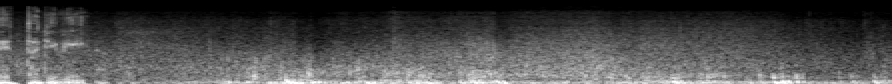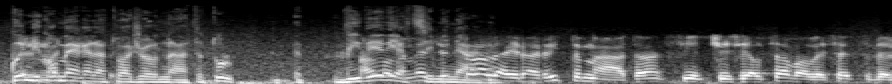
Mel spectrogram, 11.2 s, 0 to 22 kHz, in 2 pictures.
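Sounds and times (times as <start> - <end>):
rough sea waves crashing: 0.0 - 11.1
strong wind buffeting the microphone: 0.6 - 7.7
speech: 5.7 - 11.1.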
